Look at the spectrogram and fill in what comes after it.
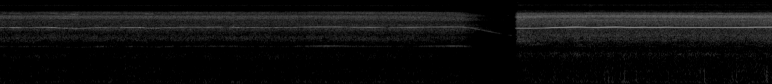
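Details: Steady high-pitched dental drill whine with a brief pitch drop and pause, smoothing the finished preparation with a flat tapering polishing burr (TF12EF, yellow band) for a full veneer metal ceramic crown on tooth 46.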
